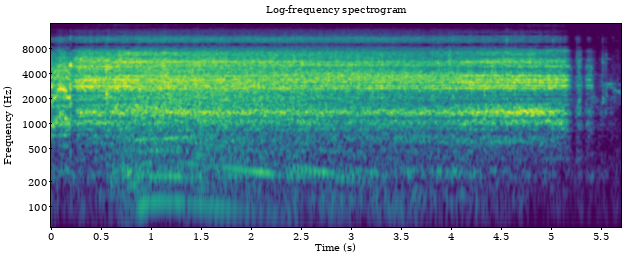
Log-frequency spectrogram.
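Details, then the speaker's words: 2001 Ford Explorer with a no-start: the engine catches and revs briefly on carb cleaner sprayed into the open intake, then dies away. This confirms a fuel delivery fault rather than spark; pump power is to be checked next. "Confirmed fuel delivery issue."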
